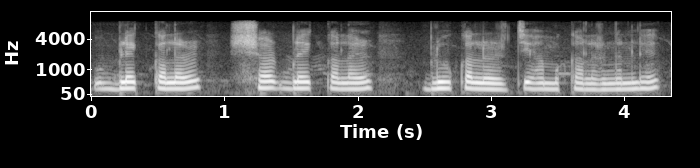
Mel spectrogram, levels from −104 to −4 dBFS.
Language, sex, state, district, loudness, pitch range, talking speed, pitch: Wancho, female, Arunachal Pradesh, Longding, -16 LUFS, 200-220 Hz, 205 wpm, 210 Hz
